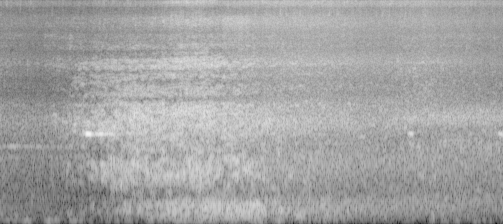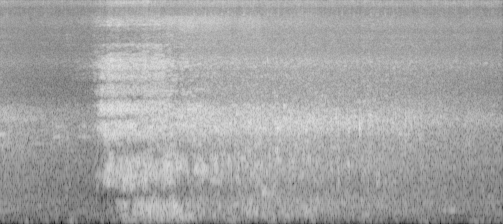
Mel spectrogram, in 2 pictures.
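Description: Sea waves breaking and washing up on a pebble beach, in two surges. The first comes about a second in, opening with a short sharp sound. The second breaks suddenly at about six seconds. Each rush of surf fades away over a few seconds.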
